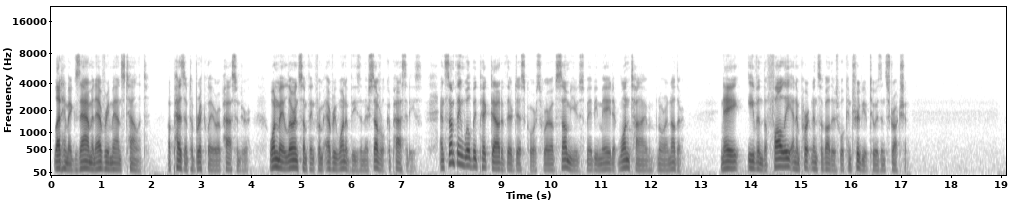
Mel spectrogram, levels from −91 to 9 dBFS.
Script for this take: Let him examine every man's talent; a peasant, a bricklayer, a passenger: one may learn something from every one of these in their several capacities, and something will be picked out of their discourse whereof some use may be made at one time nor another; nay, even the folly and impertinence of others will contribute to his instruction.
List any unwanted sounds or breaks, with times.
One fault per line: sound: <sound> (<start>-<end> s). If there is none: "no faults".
no faults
